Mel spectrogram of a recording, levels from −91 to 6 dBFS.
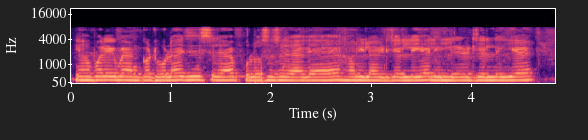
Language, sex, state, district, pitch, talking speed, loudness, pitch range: Hindi, male, Uttar Pradesh, Shamli, 175 Hz, 285 wpm, -12 LUFS, 175-185 Hz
